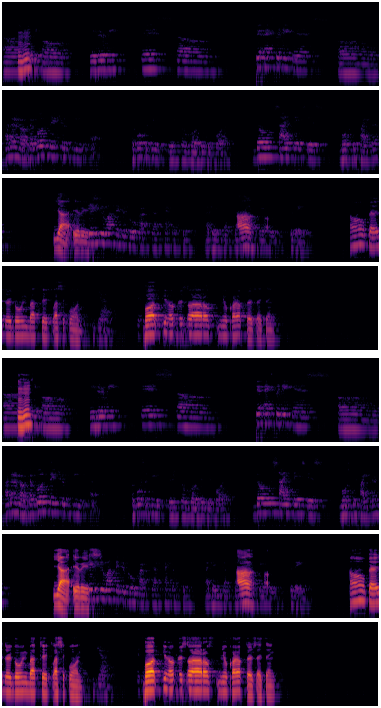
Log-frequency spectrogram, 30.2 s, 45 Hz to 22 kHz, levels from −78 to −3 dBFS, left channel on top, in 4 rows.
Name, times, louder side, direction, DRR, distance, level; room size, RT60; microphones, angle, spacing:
voice 1, 0.0-1.2 1.7-2.3 2.8-4.4 5.1-9.4 10.1-14.0 14.3-15.1 16.8-21.1 24.4-24.7 25.3-26.4, right 1 dB, 55° right, -2 dB, 3.7 m, -58 dB
voice 2, 16.1-16.8 19.8-20.1 22.0-24.2 25.4-28.1, right 8 dB, 70° right, 22 dB, 0.3 m, -34 dB
16.5 x 12.0 x 2.9 m, 0.79 s
head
